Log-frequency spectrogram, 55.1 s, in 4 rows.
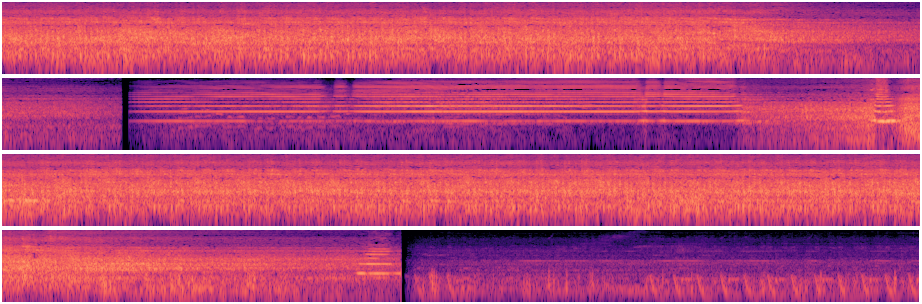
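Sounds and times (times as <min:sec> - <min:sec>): train wheels clickety-clack: 0:00.0 - 0:12.9, 0:25.7 - 0:45.3, 0:49.5 - 0:55.0
train passing at high speed: 0:00.0 - 0:15.6, 0:20.8 - 0:55.0
locomotive horn blast: 0:15.7 - 0:25.3, 0:26.8 - 0:27.6, 0:46.6 - 0:47.4.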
